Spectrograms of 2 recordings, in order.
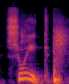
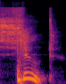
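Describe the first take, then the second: First: The word has a w-glide and an ee vowel. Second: The word has one long oo vowel. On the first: The speaker calls it wrong. "a lot of my students pronounce the word suit sweet" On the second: The speaker calls it right. "but it's suit"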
